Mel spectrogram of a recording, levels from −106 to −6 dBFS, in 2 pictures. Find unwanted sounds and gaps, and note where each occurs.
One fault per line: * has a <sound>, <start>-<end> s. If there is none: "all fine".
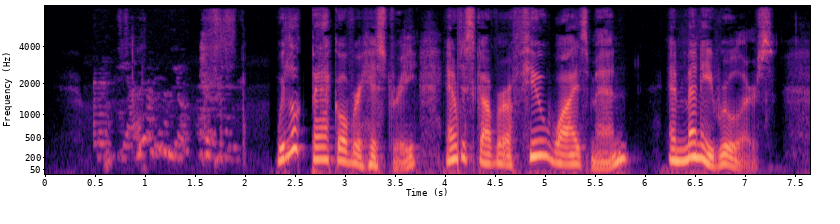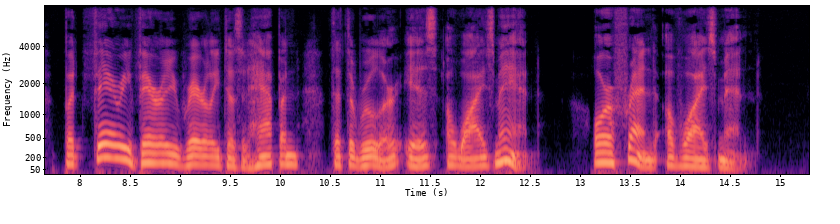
* has a cough, 0.5-2.0 s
